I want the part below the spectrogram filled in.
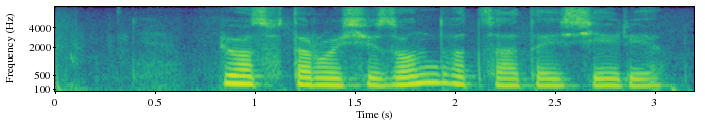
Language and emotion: Russian, neutral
